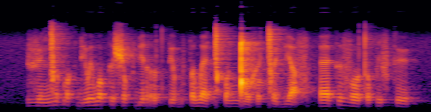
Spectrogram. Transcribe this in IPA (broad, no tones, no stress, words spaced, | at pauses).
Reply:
vyŋ͡ǀi ɡʷɑkbʲɨwɨ wokɨ ʃokbʲɑrot pʲoɡʷɨpə wɛǀʰo ŋ͡ǃoxøǀø bʲɑf | ɛkɨ votop ifky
